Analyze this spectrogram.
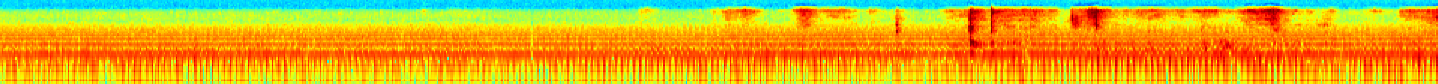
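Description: Steady electrical hum on an open computer microphone. About halfway through comes a run of faint clicks and rustling, with a sharp click about two-thirds of the way in.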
